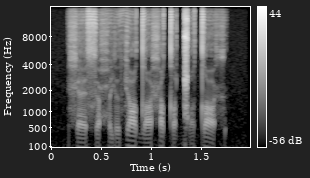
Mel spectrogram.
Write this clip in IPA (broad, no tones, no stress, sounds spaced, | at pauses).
x æ s ə˞ ħ j ə f j o dˤ ɛ x ə tˤ o ɡ͡ǁ u tˤ ə˞ x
